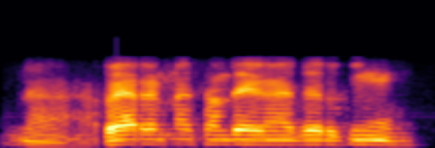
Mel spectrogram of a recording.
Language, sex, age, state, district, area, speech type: Tamil, male, 60+, Tamil Nadu, Tiruchirappalli, rural, conversation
